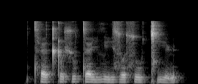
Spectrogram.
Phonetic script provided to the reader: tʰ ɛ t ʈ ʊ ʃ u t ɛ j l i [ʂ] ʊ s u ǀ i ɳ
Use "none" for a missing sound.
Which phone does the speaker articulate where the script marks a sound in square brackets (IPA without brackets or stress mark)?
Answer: z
